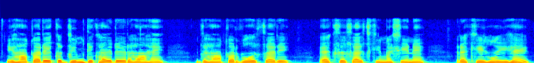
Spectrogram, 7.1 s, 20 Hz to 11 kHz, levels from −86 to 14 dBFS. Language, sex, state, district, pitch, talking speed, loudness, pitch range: Hindi, female, Rajasthan, Jaipur, 230 Hz, 160 wpm, -14 LUFS, 225-235 Hz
